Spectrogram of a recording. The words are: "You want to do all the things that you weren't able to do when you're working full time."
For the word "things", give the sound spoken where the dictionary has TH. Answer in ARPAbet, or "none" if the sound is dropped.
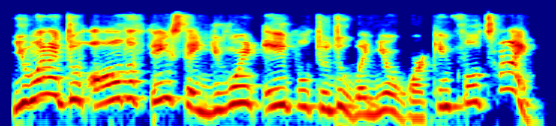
TH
